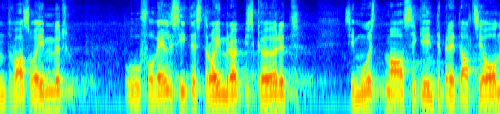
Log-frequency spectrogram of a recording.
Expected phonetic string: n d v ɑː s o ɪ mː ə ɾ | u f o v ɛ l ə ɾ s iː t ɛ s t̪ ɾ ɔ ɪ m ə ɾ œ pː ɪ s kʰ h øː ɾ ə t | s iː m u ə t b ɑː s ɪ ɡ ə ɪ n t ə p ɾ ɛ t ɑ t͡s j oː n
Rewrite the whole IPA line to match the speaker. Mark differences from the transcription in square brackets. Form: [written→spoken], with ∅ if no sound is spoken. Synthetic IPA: n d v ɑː s o ɪ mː ə ɾ | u f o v ɛ l ə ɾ s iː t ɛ s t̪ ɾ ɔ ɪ m ə ɾ œ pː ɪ s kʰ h øː ɾ ə t | s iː m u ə t [b→m] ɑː s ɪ ɡ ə ɪ n t ə p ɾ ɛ t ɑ t͡s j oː n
